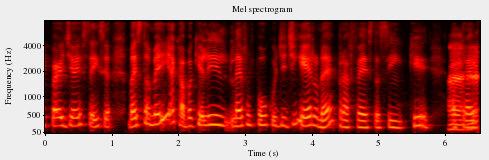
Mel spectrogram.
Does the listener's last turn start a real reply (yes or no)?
yes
